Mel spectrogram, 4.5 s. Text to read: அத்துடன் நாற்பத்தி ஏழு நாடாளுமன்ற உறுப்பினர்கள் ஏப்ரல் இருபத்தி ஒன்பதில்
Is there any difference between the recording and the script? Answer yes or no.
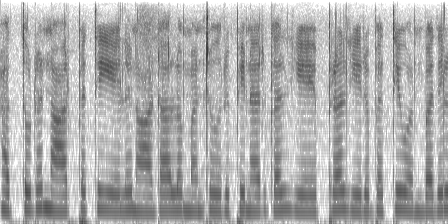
no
